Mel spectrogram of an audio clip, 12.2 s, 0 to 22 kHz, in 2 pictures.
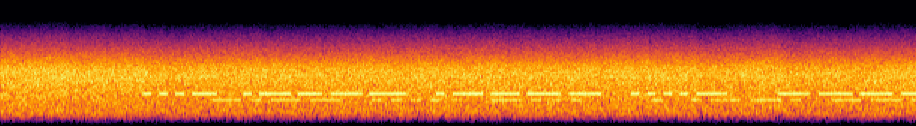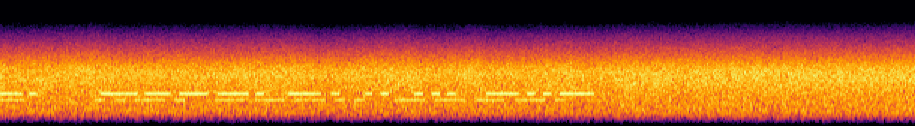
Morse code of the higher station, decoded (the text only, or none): V114 9 9NISX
